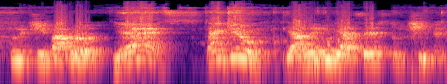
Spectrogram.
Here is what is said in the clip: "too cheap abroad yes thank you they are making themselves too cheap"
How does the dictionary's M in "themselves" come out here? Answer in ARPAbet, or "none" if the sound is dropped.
none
